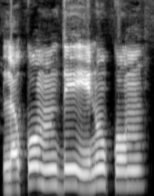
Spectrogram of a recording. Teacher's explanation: اس میم کو ظاہر کر کے بلا غنہ کے ہم اس کو پڑھیں گے۔ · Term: اظہار شفوی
